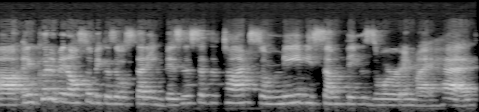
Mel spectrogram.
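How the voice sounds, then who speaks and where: Over noticeable background noise, a woman talks very fast in a fairly high pitch with ordinary pitch variation. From Bosnia, raised in Canada. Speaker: podcast host, financial education founder. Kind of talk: interview conversation.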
